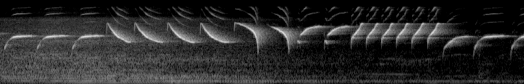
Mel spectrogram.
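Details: Yellow canary singing a powerful training song: series of clear, high downward-sweeping whistles repeated about three per second, shifting into faster slurred notes and quick rising-falling phrases, with a faint low hum underneath.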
